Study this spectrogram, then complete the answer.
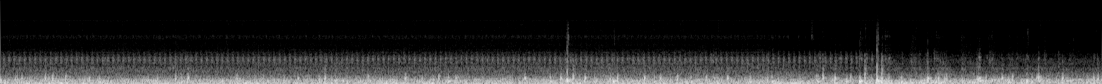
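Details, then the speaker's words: Lada Vesta Cross, old original right front strut (only the left was replaced under warranty), dashcam aimed at the right strut mount, mount insulated with rags, driving over bumps: sharp single knocks over road rumble; the strong knock remains on the right. "здесь же вот эта правая получается стойка амортизатора она старая здесь же у меня был сильный звук этот"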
